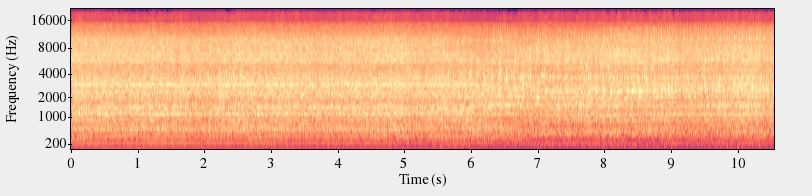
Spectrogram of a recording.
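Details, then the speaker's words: Hyundai Getz engine, fully cold after a day in the garage, old oil: fast light hydraulic lifter ticking over the idle, lasting about a minute, longer in winter, then stopping before full warm-up. "Вот он наш стук. Зимой, конечно, он по времени подольше стучит, пока прогревается. В холодном автомобиле, в холодном моторе звук присутствует."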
